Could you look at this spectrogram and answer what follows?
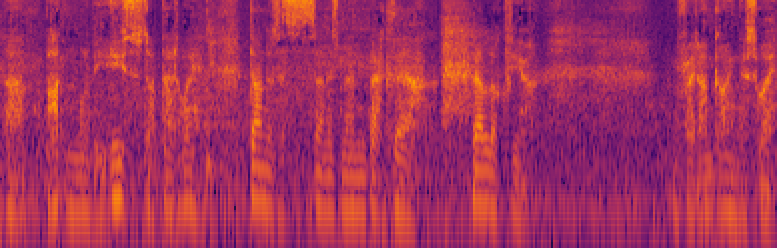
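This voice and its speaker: An actor playing a stubborn German pilot in a radio war drama, understated and quietly resolute. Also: male voice, lowish voice, fairly even intonation, unhurried, natural voice. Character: dry, stubborn German pilot searching for his father. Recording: loud outdoor ambience noise.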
